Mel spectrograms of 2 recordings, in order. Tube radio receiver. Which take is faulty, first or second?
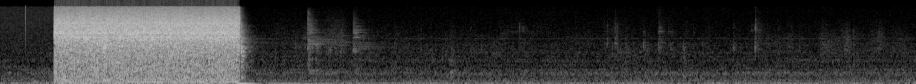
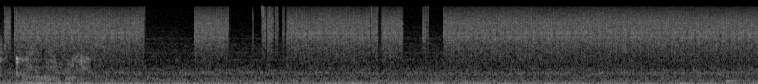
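first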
